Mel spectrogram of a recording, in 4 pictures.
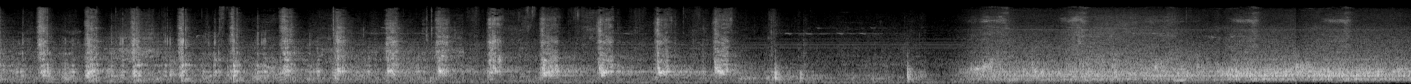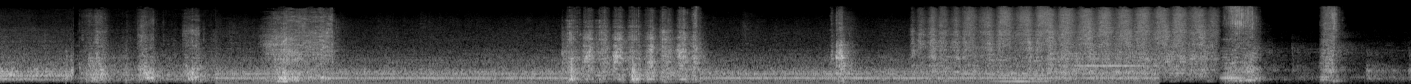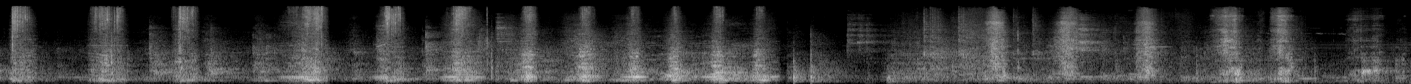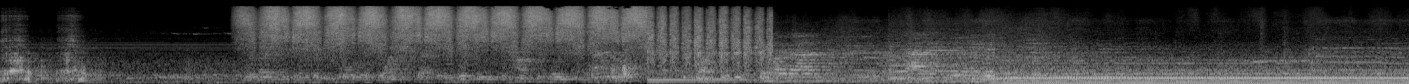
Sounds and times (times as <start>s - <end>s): Filing (rasp): 0.0s - 7.4s, 19.8s - 21.2s, 23.2s - 27.6s, 28.3s - 30.4s, 31.0s - 36.0s, 37.9s - 43.3s, 44.7s - 50.1s
Rub: 23.2s - 26.6s, 44.7s - 50.1s.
